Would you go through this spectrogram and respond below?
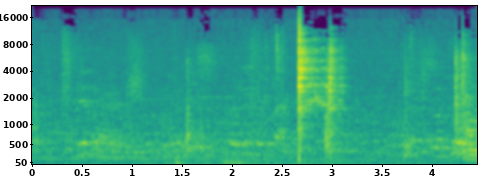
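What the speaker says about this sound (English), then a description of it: "I'm turning it to mix it together." Dry fish gets stirred in a cooking pot, with soft scraping and a few sharp metallic clinks of utensil against pot, while a voice talks nearby.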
